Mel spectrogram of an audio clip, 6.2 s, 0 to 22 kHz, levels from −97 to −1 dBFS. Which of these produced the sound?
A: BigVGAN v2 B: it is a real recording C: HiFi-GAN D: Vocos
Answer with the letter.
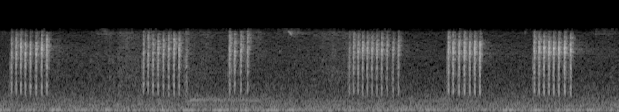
B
